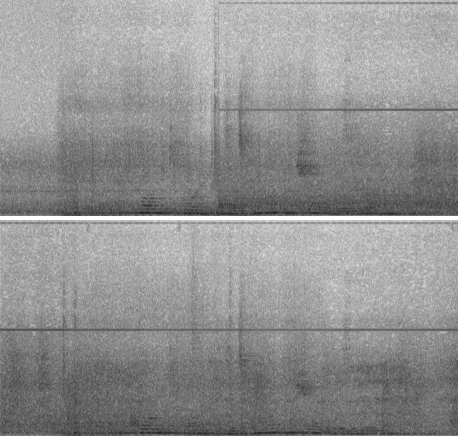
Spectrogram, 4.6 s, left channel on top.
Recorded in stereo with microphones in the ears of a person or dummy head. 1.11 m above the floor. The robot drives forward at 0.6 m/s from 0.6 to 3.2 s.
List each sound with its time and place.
1.3 s a woman speaking: centre (ahead or behind), 0.7 m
